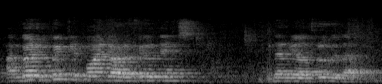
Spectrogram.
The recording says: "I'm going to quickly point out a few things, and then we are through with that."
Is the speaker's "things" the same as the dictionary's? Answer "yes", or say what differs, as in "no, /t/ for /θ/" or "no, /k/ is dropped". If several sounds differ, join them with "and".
no, /t/ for /θ/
